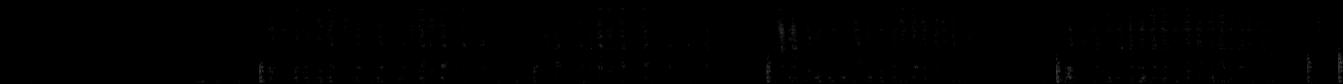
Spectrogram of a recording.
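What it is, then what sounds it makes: Colored pencil shading on a paper page. A red wooden colored pencil shades a rectangle in quick strokes on a thin coloring book page lying flat on a table. After about two and a half quiet seconds, rapid, bright, dry scratching starts. It comes in several dense bursts separated by brief pauses, and it is heavy in the high range with almost no low end.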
